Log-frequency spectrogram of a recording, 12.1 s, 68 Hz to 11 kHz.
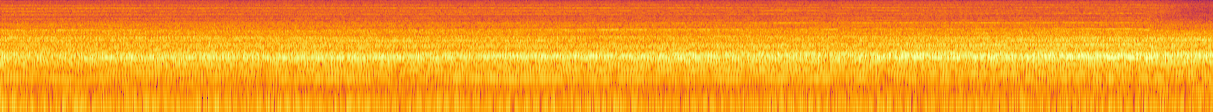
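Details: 19000 series vacuum panel lifter tilting a held panel via joystick through its 90-degree stroke: steady, even electric motor drone at constant pitch, no knocks or grinding; tilt actuator running normally.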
